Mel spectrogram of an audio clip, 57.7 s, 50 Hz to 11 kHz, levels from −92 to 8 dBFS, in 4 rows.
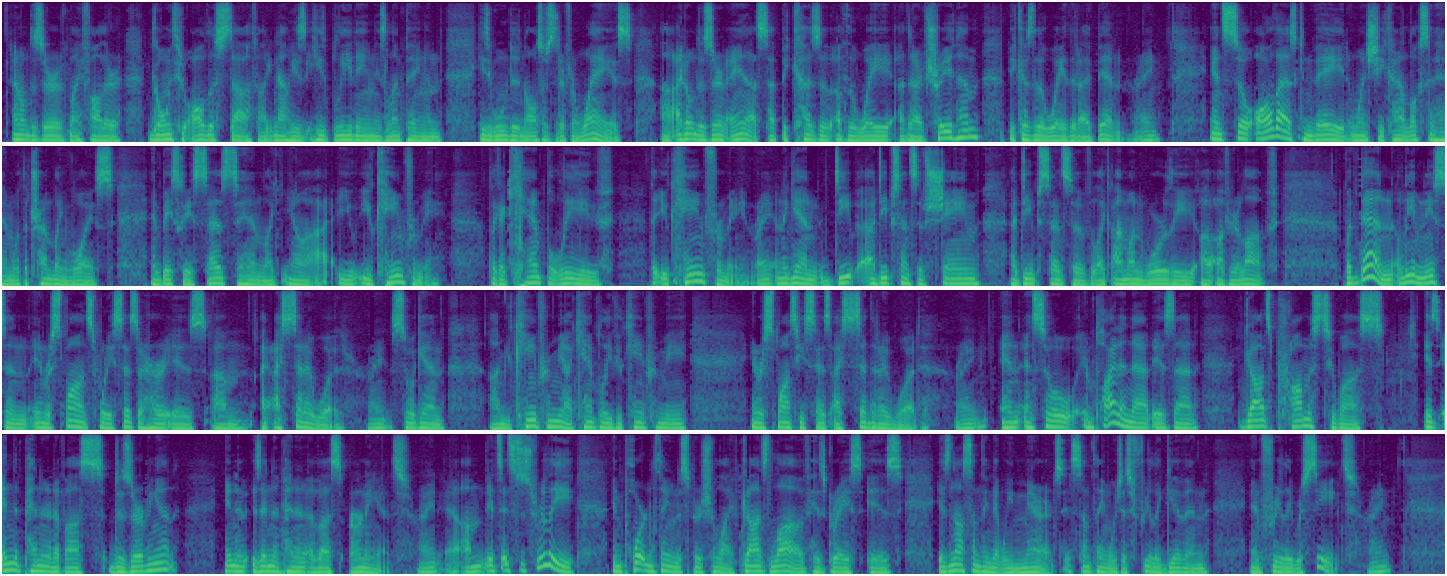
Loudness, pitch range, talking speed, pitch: -23 LUFS, 95-120 Hz, 220 wpm, 105 Hz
